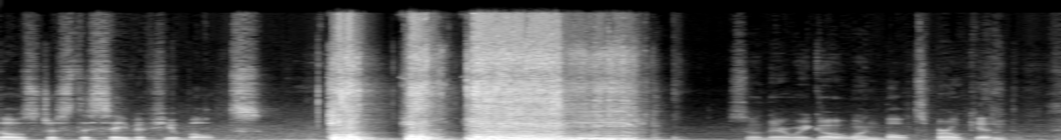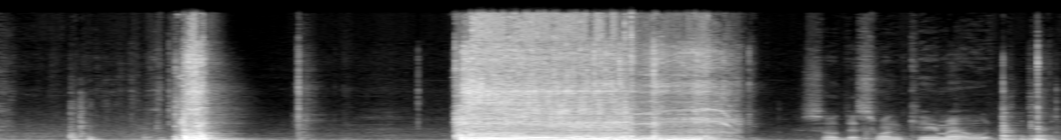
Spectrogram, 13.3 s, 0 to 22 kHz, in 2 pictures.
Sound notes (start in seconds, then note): 2.0 drilling sounds; 9.4 drilling sounds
